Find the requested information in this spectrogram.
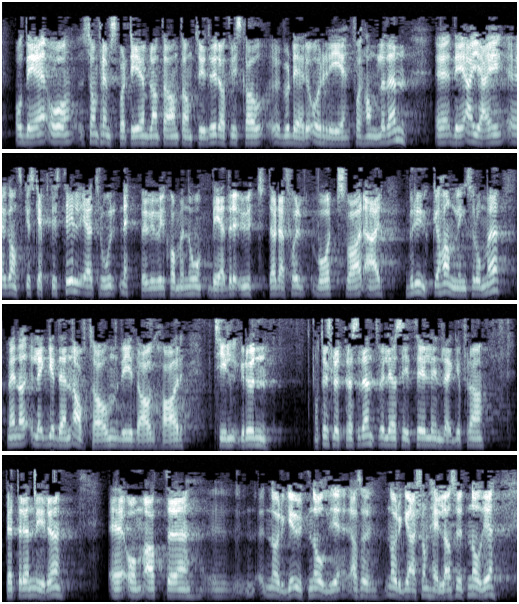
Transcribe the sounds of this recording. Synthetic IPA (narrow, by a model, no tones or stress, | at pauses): ʔɔd̪ɛɔsɔmfɾɛmst̪əpɑʈiːəblɑnt̪ɑːnt̪ɑnt̪ʰyːd̪əɾɑt̪ʋɪskɑlʋʉɖeːɾəɔɾeːfɔɾɦɑnd̪ləd̪ɛn | d̪ɛæɾjæɪɡɑnskəskɛpt̪ɪsk̚t̪ʰɪljæɪt̪ʰɾuːɾnɛpːəʋɪʋɪlkʰɔmːənuːbeːd̪ɾəʉːt̪d̪ɛæɖæɾfɔɾʋɔʈsʋɑːɾæɾbɾʉːkəɦɑnd̪lɪŋsɾʊmːəmɛnlɛɡːəɖɛnɑːʋt̪ʰɑːln̩ʋɪɪd̪ɑːɡhɑɾt̪ʰɪlɡɾʉnː | ɔt̪ʰɪlʂɭʉt̪̚ːpʰɾɛsɪd̪ɛnt̪ʋɪljæɪsiːt̪ʰɪlɪnlɛɡːəfɾɑ | pʰeːt̪əɾɛnmyːɾə | ʔɔmɑt̪ | nɔɾɡəʉːt̪n̩ɔljəɑlsɔnɔɾɡəæʂɔmɦɛlːɑsʉːt̪n̩ɔljə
